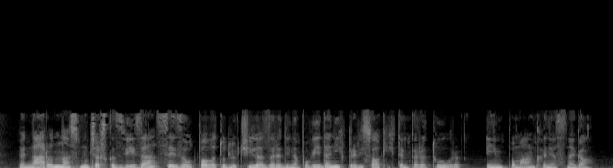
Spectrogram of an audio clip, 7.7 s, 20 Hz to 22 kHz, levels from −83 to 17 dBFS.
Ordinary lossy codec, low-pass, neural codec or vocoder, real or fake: AAC, 24 kbps; 7.2 kHz; none; real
